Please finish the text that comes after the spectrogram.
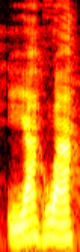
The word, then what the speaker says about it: Yahuwá: Yahuwá significa eu sou o que sou e o que serei.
